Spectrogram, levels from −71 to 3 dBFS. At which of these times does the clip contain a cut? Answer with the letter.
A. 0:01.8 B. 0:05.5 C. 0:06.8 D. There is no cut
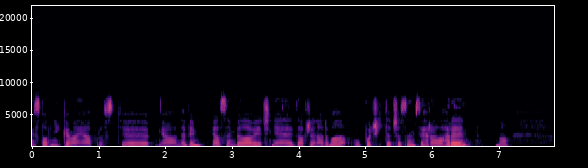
A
